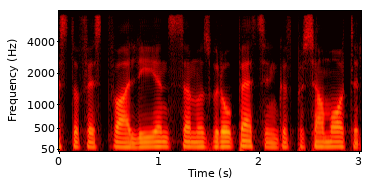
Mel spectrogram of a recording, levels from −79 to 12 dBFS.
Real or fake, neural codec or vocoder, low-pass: fake; codec, 16 kHz, 0.2 kbps, FocalCodec; 7.2 kHz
